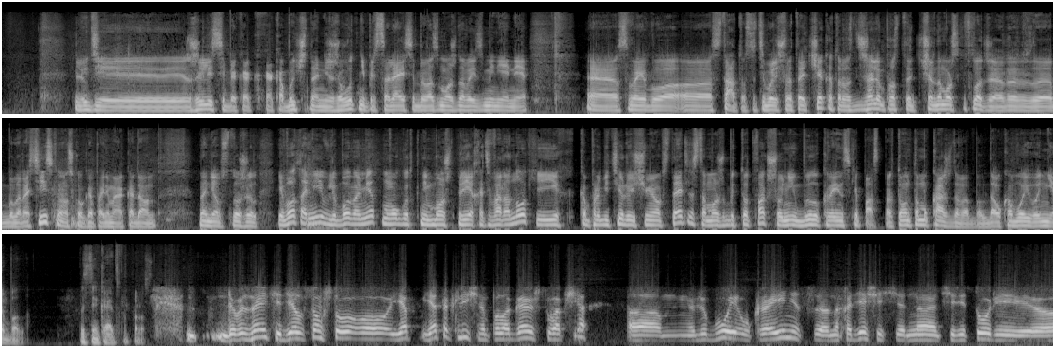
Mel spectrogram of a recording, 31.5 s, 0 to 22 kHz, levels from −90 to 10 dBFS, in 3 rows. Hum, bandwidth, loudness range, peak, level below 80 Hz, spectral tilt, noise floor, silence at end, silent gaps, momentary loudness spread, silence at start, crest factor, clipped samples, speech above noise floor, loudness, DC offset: none; 16.5 kHz; 2 LU; -2 dBFS; -46 dBFS; -5 dB/octave; -41 dBFS; 0 s; none; 6 LU; 0.4 s; 18 dB; under 0.1%; 22 dB; -19 LUFS; under 0.1%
